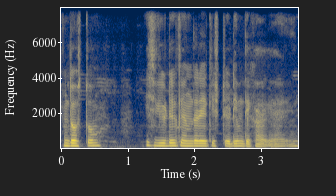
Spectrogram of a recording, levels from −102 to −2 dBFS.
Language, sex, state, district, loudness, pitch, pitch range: Hindi, male, Bihar, Saran, -19 LUFS, 140 Hz, 125-150 Hz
